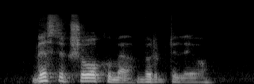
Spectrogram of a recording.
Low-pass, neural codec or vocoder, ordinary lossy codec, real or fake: 10.8 kHz; codec, 16 kHz in and 24 kHz out, 0.8 kbps, FocalCodec, streaming, 65536 codes; Opus, 32 kbps; fake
